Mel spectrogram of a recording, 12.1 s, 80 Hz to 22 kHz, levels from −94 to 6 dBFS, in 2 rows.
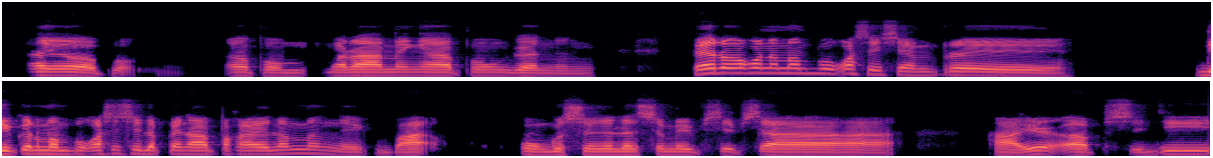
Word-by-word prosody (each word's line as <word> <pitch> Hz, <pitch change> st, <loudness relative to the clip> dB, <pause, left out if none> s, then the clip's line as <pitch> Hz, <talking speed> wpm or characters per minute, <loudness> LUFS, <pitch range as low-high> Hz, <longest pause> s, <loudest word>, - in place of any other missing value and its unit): Ay, 150 Hz, 0 st, +3 dB
opo, 130 Hz, -3 st, +1 dB, 0.5 s
opo 135 Hz, -1 st, -4 dB, 0.3 s
marami 135 Hz, 0 st, +3 dB
nga 135 Hz, -1 st, +4 dB
pong 135 Hz, -2 st, -9 dB
ganun. 115 Hz, -2 st, -5 dB, 0.5 s
Pero 235 Hz, +3 st, +7 dB
ako 240 Hz, -, +1 dB
naman 230 Hz, -1 st, -2 dB
po 215 Hz, -, -4 dB
kasi 195 Hz, -5 st, -3 dB
siyempre, 155 Hz, -1 st, -3 dB, 1.1 s
di 150 Hz, 0 st, +3 dB
ko 165 Hz, -, +2 dB
naman 155 Hz, -2 st, +2 dB
po 150 Hz, -, -4 dB
kasi 160 Hz, +1 st, 0 dB
sila 165 Hz, -2 st, -1 dB
pinapakialaman, 155 Hz, +1 st, +1 dB
eh, 120 Hz, -, -7 dB
ba 120 Hz, +2 st, +2 dB, 0.4 s
kung -, -, -4 dB
gusto 135 Hz, -, -1 dB
nilang 130 Hz, 0 st, 0 dB
sumipsip 130 Hz, -1 st, -5 dB
sa 130 Hz, -2 st, +3 dB, 1.0 s
higher -, -, +2 dB
ups, 120 Hz, -, +1 dB
edi 125 Hz, +6 st, -5 dB
145 Hz, 150 wpm, -26 LUFS, 130-160 Hz, 1.1 s, Pero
